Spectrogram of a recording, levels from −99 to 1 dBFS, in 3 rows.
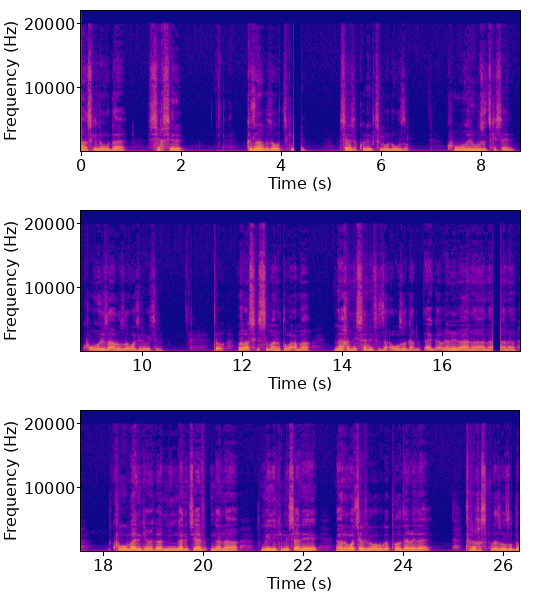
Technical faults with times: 4.24-4.39 gap at a join of encoded pieces
17.01-17.16 gap at a join of encoded pieces

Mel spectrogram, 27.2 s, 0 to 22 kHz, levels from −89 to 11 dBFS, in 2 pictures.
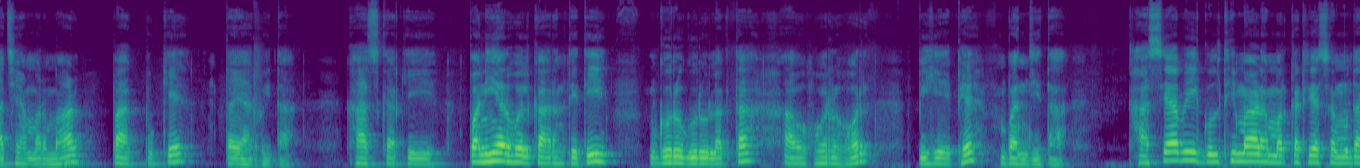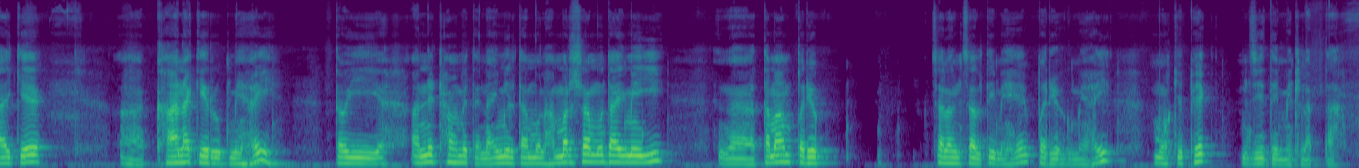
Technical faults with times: none

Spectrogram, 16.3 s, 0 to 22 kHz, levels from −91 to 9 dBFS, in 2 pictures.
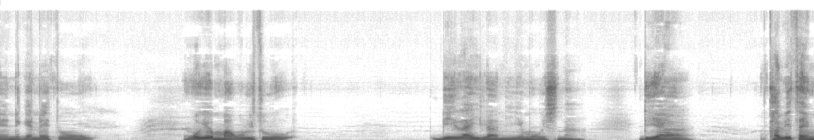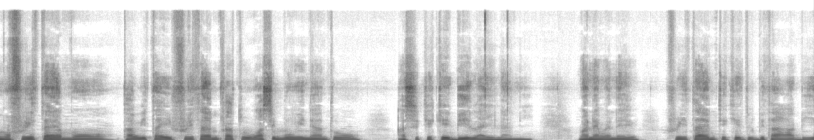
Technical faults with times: none

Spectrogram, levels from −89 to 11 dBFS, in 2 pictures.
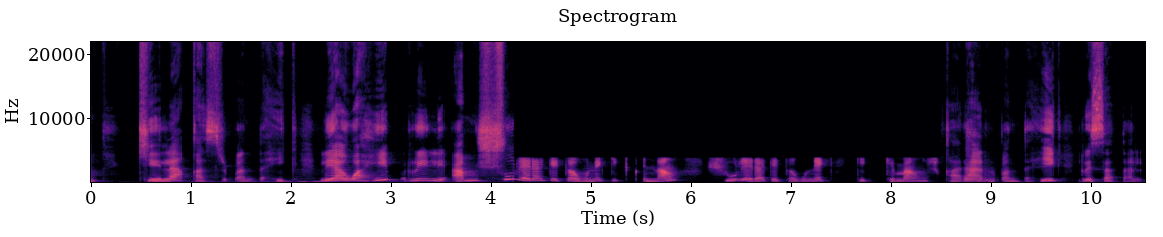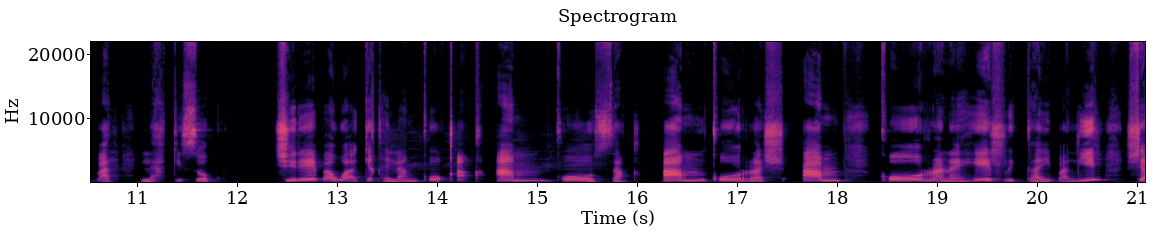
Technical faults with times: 4.22-8.50 input switched to a poorer device

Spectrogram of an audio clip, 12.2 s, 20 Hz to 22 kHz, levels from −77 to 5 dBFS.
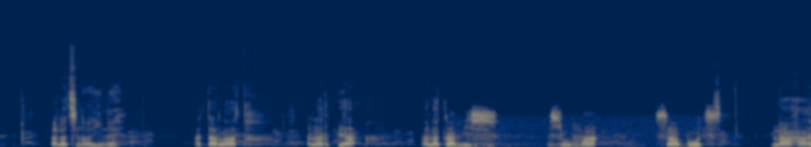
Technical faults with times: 6.55-10.86 digital radio blending to analogue

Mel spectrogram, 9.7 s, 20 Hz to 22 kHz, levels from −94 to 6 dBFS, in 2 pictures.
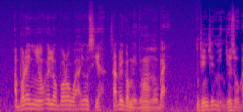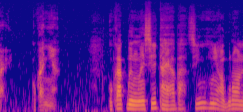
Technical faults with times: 4.03-9.72 overdone noise removal

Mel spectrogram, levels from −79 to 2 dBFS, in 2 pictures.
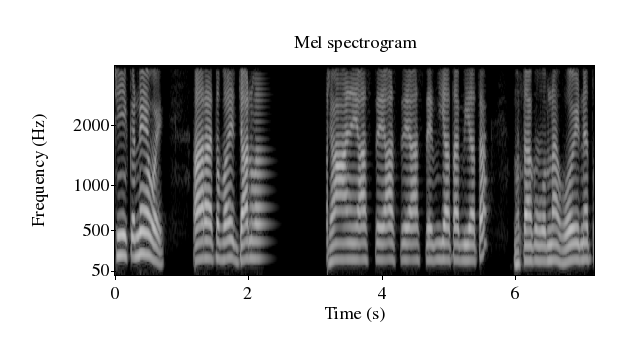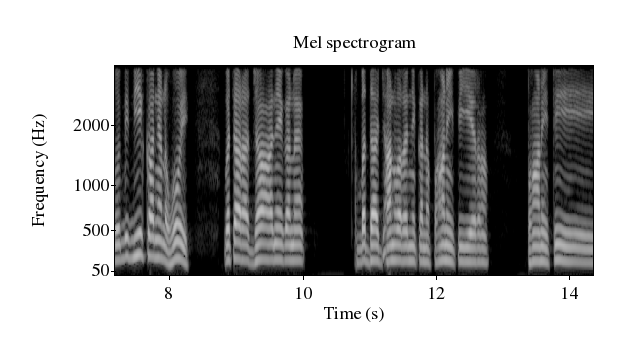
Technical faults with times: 2.12-3.20 long network dropout
3.84-4.33 jitter buffer speed-up

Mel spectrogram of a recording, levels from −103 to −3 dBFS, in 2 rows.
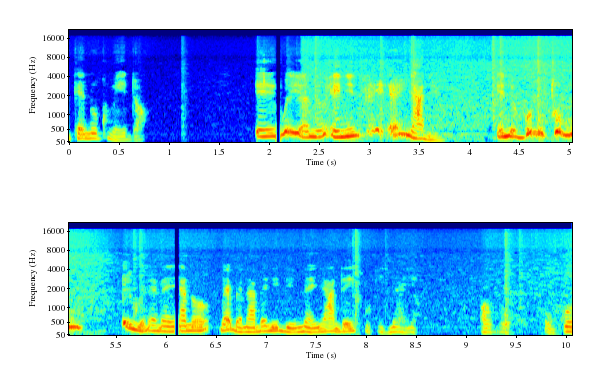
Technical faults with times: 0.00-10.06 noise suppressor artifacts
2.07-2.13 Bluetooth dropout
2.31-5.40 noise suppressor catching up
6.08-6.15 Bluetooth dropout
7.99-8.51 speech cut by the noise suppressor
9.15-9.38 speech cut by the noise suppressor

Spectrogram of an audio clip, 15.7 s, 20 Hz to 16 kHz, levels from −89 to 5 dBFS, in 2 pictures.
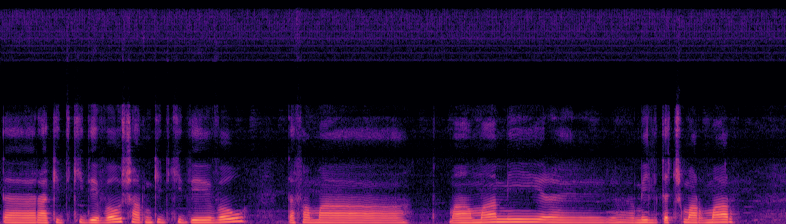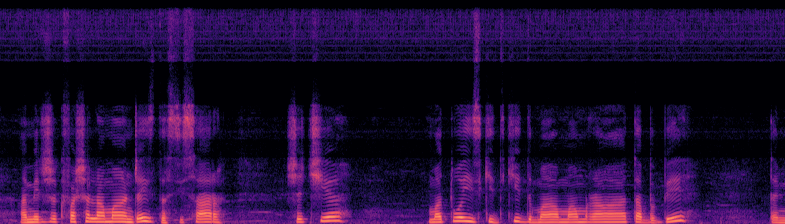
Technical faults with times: none

